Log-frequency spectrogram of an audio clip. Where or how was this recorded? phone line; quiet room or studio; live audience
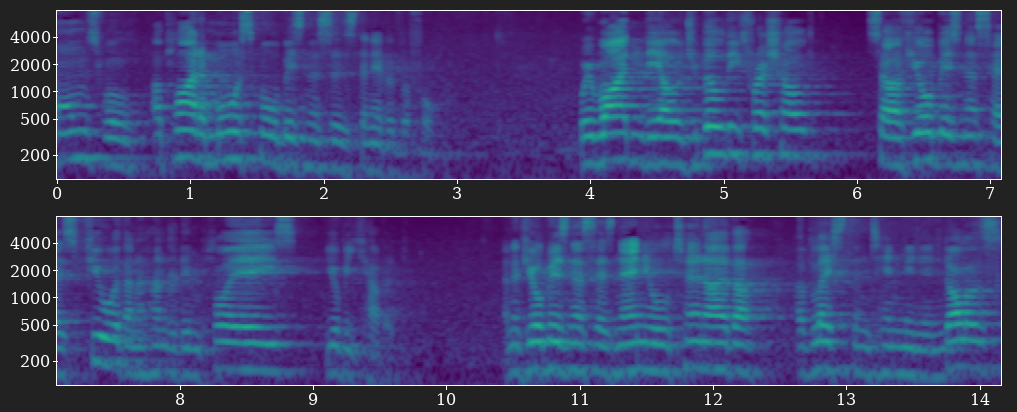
live audience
